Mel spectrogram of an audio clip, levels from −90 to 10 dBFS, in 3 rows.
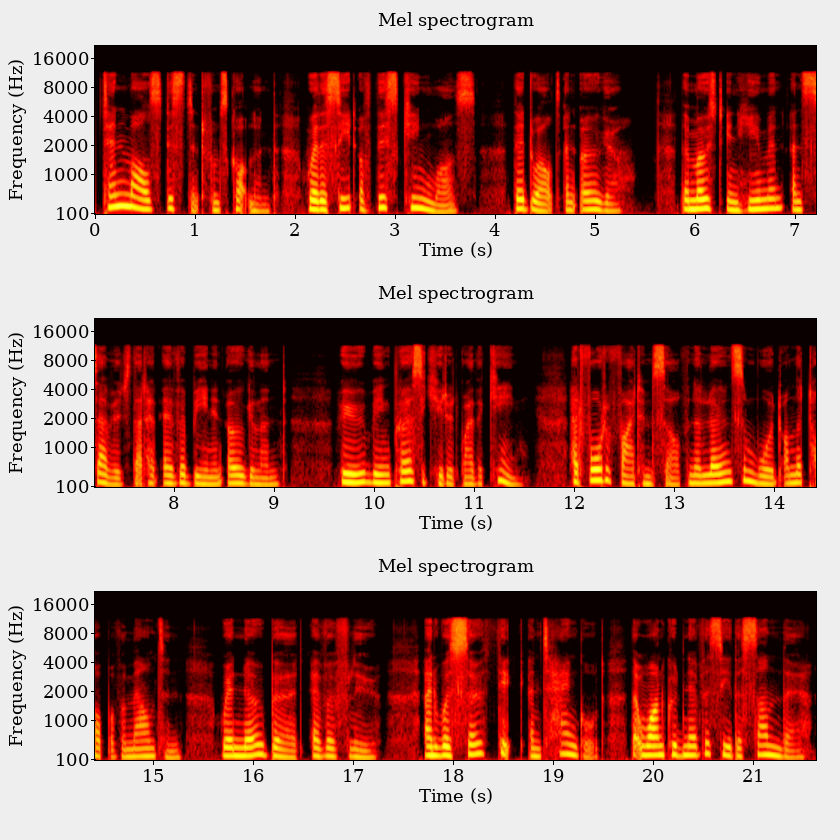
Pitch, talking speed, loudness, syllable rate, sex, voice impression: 190 Hz, 180 wpm, -20 LUFS, 5.3 syllables/s, female, feminine, adult-like, slightly relaxed, slightly powerful, soft, fluent, intellectual, calm, friendly, reassuring, elegant, modest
